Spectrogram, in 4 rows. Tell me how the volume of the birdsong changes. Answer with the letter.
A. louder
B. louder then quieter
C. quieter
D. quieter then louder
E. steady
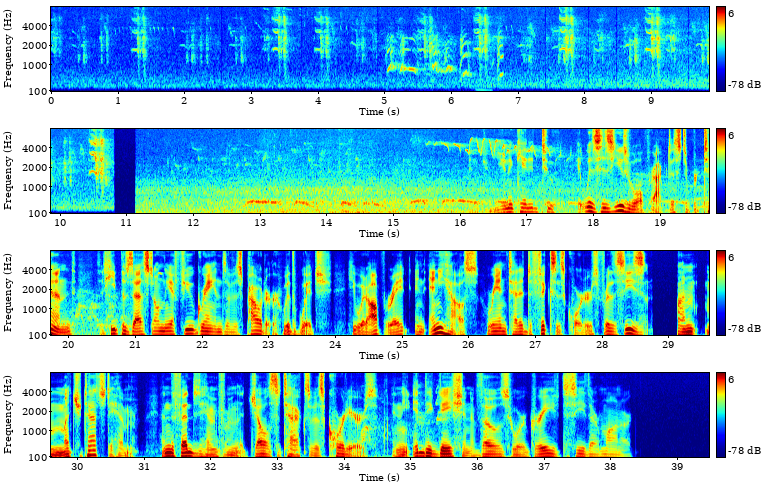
B.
